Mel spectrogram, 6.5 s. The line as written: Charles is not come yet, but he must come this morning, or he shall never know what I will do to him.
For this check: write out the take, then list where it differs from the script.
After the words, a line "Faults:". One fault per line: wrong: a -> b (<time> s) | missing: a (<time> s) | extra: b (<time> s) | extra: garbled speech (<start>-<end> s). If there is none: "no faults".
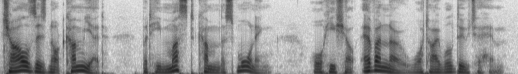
Charles is not come yet, but he must come this morning, or he shall ever know what I will do to him.
Faults:
wrong: never -> ever (4.5 s)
